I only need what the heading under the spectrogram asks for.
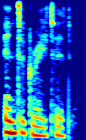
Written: integrated

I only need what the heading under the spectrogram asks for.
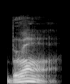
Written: bra

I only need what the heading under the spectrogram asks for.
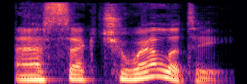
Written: asexuality

